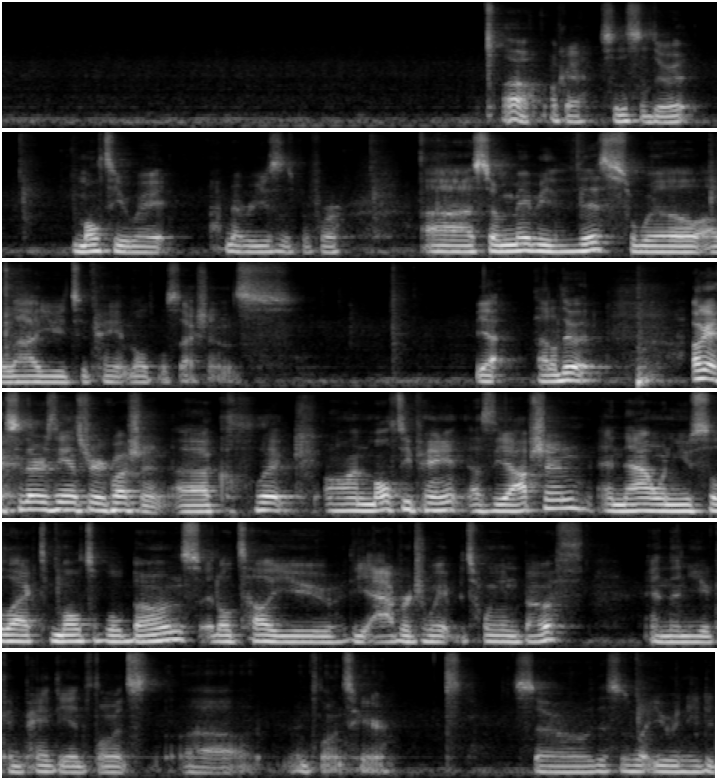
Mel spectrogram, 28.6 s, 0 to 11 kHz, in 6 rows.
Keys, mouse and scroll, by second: 3.5-5.3 drag, 4.9 middle click, 9.5 shift+space, 10.6-13.6 drag, 18.3-20.3 middle drag, 19.0-22.2 right drag, 20.7-22.9 middle drag, 24.9-28.1 drag, 26.8-28.5 right drag.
